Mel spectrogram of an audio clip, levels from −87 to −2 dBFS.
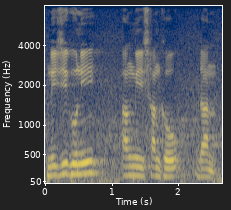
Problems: constant background noise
